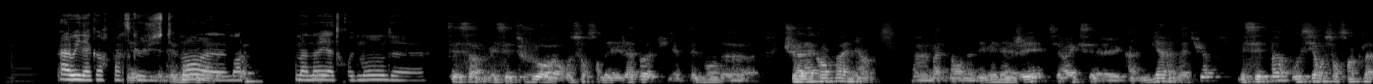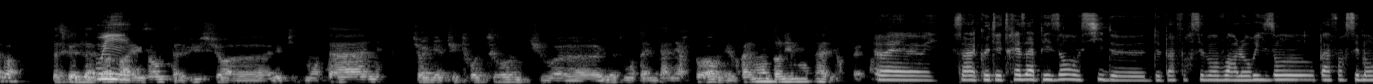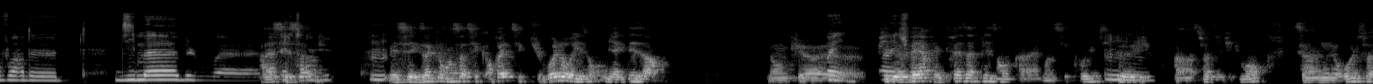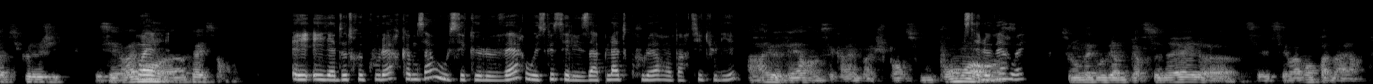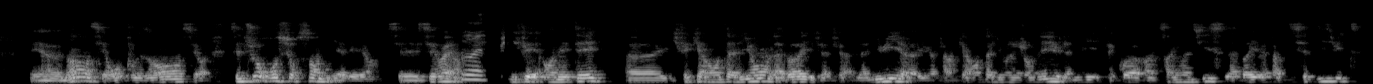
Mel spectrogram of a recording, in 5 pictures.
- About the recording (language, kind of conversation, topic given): French, podcast, As-tu un endroit dans la nature qui te fait du bien à chaque visite ?
- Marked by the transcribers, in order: mechanical hum; distorted speech; unintelligible speech; tapping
